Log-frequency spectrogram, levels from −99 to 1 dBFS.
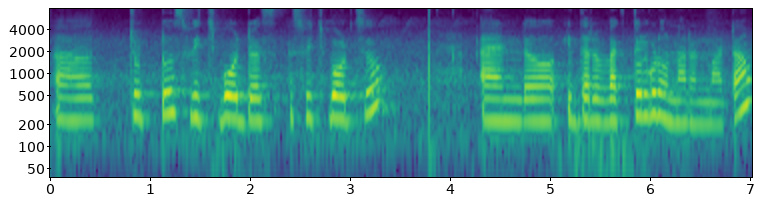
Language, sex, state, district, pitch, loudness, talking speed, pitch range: Telugu, female, Andhra Pradesh, Annamaya, 240 Hz, -19 LUFS, 95 wpm, 225-265 Hz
